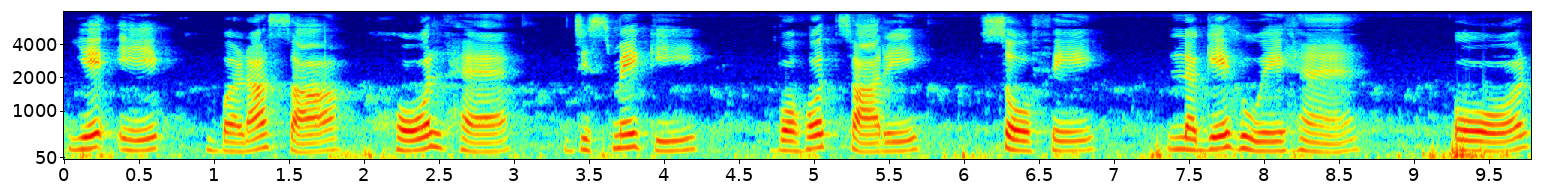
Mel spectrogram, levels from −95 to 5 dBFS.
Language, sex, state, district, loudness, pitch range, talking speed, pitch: Hindi, female, Punjab, Pathankot, -14 LUFS, 195-235 Hz, 90 wpm, 210 Hz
